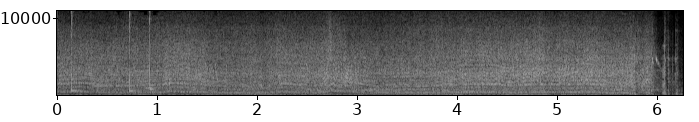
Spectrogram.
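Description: FPV quadcopter's brushless motors and propellers whining, the pitch rising and falling with the throttle, cutting off abruptly near the end.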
